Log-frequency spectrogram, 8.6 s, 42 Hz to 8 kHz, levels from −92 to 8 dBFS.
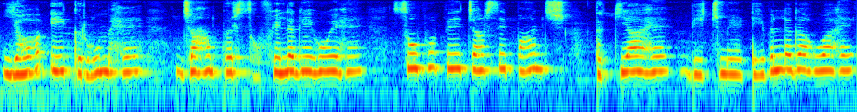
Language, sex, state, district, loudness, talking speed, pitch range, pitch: Hindi, female, Himachal Pradesh, Shimla, -17 LUFS, 160 wpm, 270-300 Hz, 285 Hz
